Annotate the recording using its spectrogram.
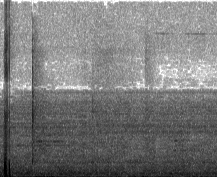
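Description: A single sharp click right at the start, then a fainter tick and low handling rumble as a multimeter probe is handled and repositioned over a laptop motherboard.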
